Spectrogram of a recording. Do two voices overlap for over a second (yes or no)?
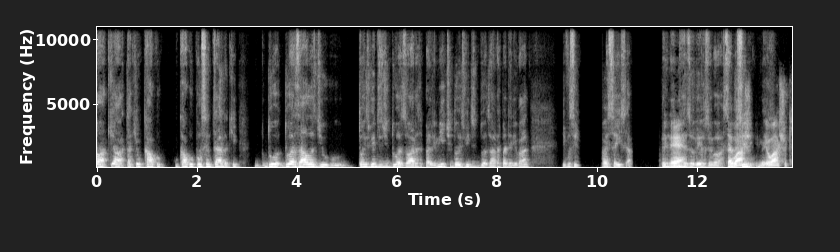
no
